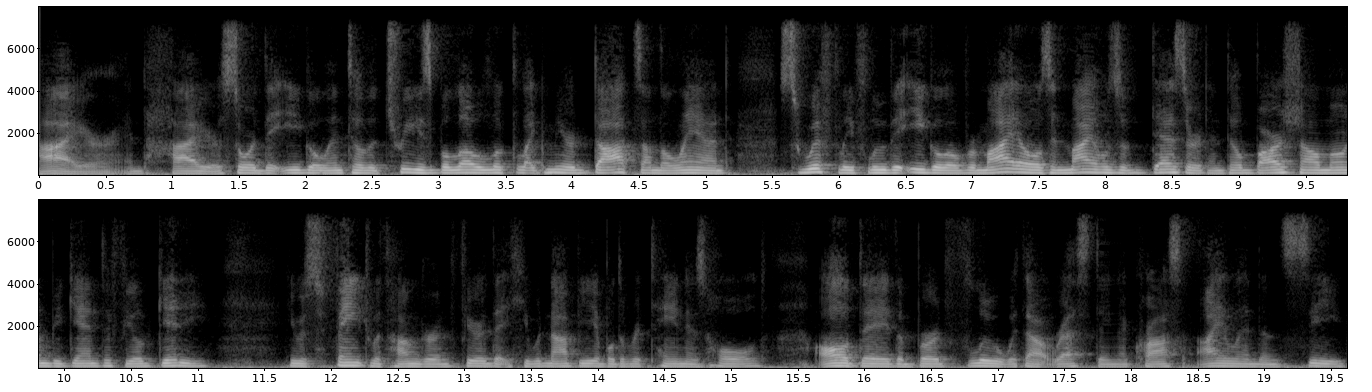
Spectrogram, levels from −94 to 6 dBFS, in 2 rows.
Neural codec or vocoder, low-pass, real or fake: codec, 16 kHz in and 24 kHz out, 1 kbps, XY-Tokenizer; 7.2 kHz; fake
